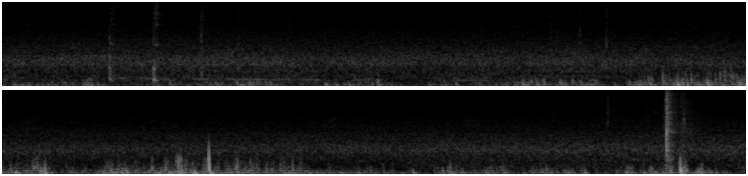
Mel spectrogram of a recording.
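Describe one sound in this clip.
Swords knock sharply against shields.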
